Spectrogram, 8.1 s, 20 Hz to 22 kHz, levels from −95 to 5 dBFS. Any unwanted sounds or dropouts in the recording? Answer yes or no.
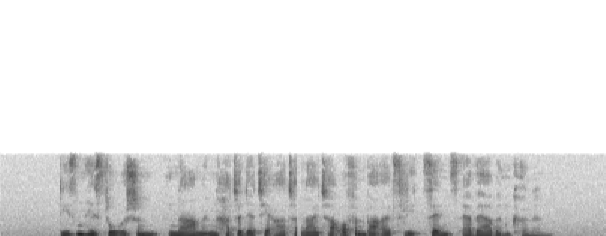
yes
